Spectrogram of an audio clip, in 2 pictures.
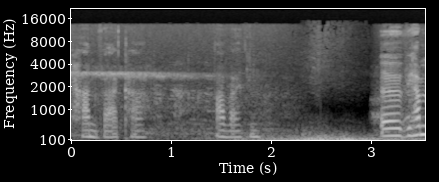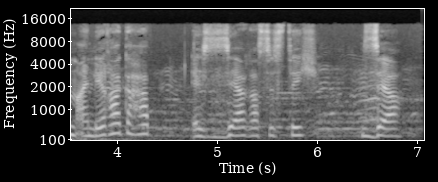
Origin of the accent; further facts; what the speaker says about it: Syria; now in Germany; Ich komme aus Syrien. Ich bin seit fünf Jahren in Deutschland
